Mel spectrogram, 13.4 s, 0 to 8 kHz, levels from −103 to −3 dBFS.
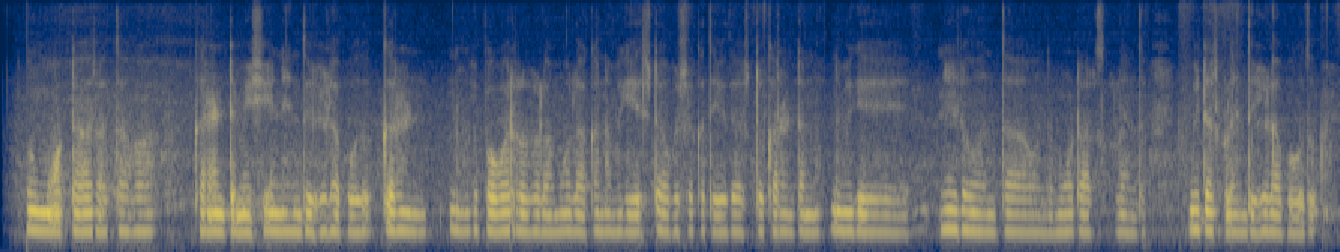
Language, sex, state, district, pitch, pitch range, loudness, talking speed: Kannada, female, Karnataka, Bijapur, 170 Hz, 165-175 Hz, -31 LUFS, 100 wpm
